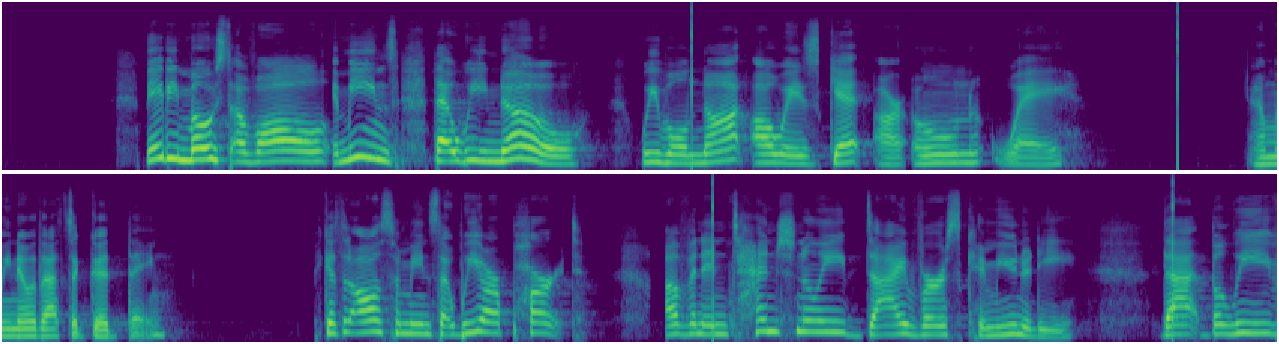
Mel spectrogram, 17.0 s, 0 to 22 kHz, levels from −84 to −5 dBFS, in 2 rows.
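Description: At 4.60, 7.84, 13.24 and 16.31 s a sharp, loud click cuts through the speech: a file header played as audio. Separate WAV segments were joined with their headers intact, so each header's bytes reproduce as a brief burst of samples at the segment boundary.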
